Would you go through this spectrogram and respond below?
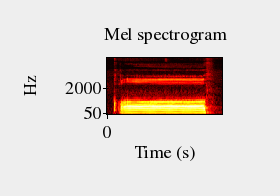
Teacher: قاف یہ موٹا حرف ہے، ہر حالت میں اس حرف کو موٹا پڑھا جائے گا۔ قاف کو موٹا کرنے کے لیے زبان کا بیچ اٹھائیں گے۔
